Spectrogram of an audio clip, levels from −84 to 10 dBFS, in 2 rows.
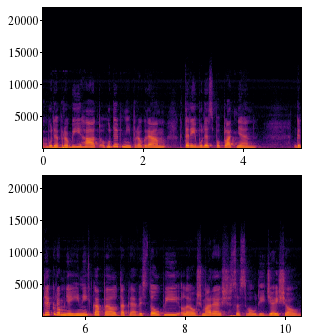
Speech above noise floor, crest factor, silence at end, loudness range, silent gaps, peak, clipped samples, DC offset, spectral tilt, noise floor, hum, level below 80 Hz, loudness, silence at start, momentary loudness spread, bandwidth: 28 dB; 18 dB; 0 s; 2 LU; none; -6 dBFS; under 0.1%; under 0.1%; -6.5 dB/octave; -51 dBFS; none; -40 dBFS; -24 LUFS; 0 s; 6 LU; 12 kHz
